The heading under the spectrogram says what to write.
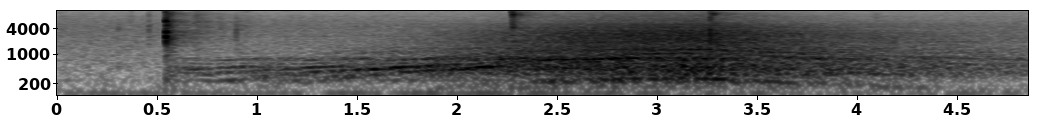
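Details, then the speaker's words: Wide-format laminator fans, which run whenever the machine is on, in motion or not, switchable to front table fans only or cooling plus vacuum table fans; steady even airy whir after a switch click, no rubbing; normal. "They run all the time, so whether or not the machine is in motion, you will get the fans when you turn it on."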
